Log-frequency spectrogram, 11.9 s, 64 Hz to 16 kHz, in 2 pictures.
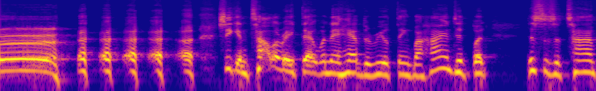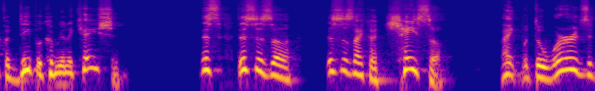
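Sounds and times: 
man imitating a cow mooing: 0:00.0 - 0:00.8
laughter: 0:00.8 - 0:02.0
speech: 0:00.8 - 0:07.3, 0:08.0 - 0:11.8.

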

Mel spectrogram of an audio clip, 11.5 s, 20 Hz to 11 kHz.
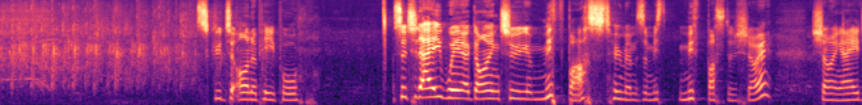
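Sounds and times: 
crowd applauding: 0:00.0 - 0:02.8
speech: 0:02.8 - 0:04.3, 0:05.3 - 0:11.4.

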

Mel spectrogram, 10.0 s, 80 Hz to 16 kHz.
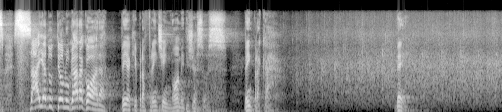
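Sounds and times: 
speech: 0:00.0 - 0:05.6, 0:07.9 - 0:08.3
large church audience applauding: 0:05.8 - 0:10.0.

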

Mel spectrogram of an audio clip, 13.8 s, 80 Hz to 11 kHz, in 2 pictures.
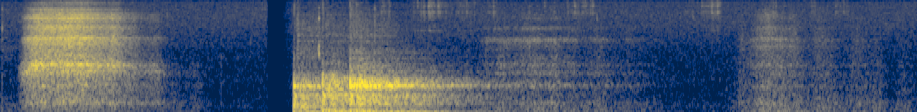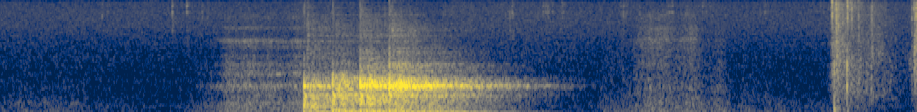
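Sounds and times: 
person breathing heavily after knocking on a door: 0:00.0 - 0:01.6, 0:03.1 - 0:07.7, 0:08.3 - 0:12.8.

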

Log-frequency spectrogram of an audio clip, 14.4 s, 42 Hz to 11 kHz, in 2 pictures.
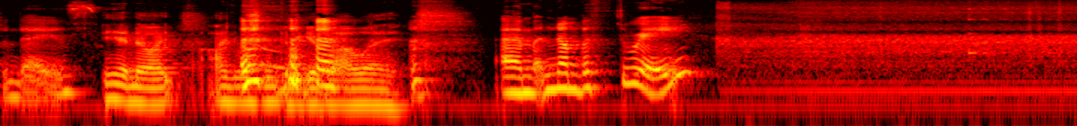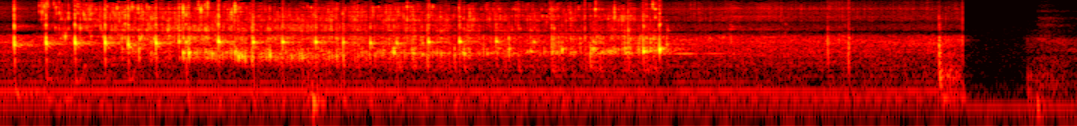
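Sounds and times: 
speech: 0:00.1 - 0:04.9
laughter: 0:01.4 - 0:02.6
wine glugging and pouring into a bowl: 0:07.2 - 0:12.2.

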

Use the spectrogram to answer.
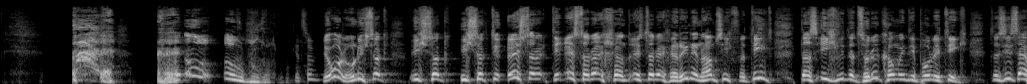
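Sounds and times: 
person clearing throat: 0:00.7 - 0:02.9
person coughing: 0:00.7 - 0:02.9
speech: 0:01.0 - 0:10.2.

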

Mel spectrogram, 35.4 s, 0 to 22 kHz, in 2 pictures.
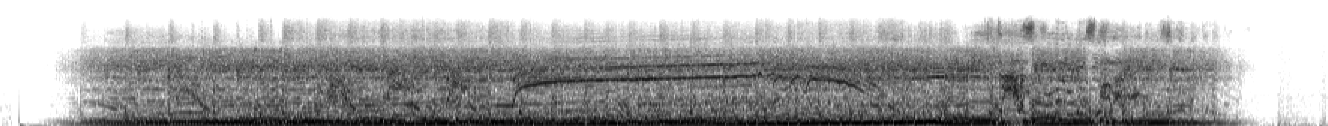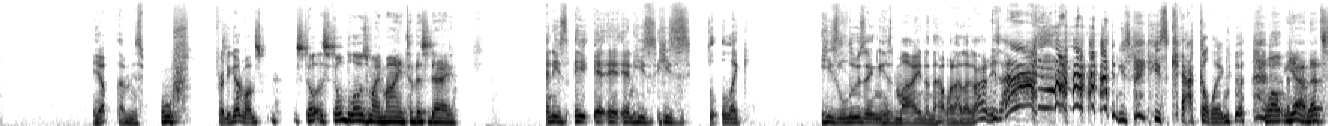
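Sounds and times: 
loud distorted rock band music: 0:00.0 - 0:17.8
rock singer's high-pitched scream on record: 0:01.0 - 0:16.4
speech: 0:19.3 - 0:23.9, 0:25.0 - 0:27.8, 0:28.6 - 0:31.7, 0:32.6 - 0:35.4
laughter: 0:31.0 - 0:35.4.

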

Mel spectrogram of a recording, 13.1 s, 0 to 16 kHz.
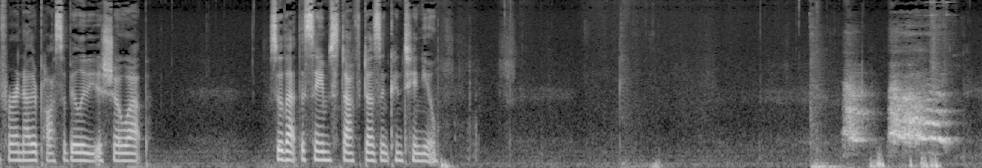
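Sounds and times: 
speech: 0:00.0 - 0:02.0, 0:03.6 - 0:06.0
dog barking: 0:11.2 - 0:12.9.

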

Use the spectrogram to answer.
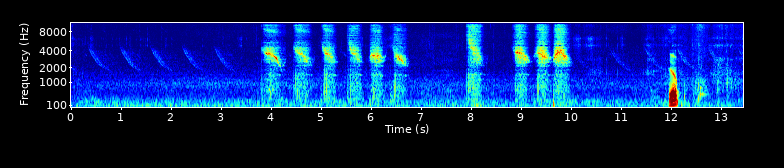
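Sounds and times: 
bird giving harsh raspy calls: 0:03.8 - 0:06.8, 0:07.9 - 0:10.1
speech: 0:12.0 - 0:12.2.

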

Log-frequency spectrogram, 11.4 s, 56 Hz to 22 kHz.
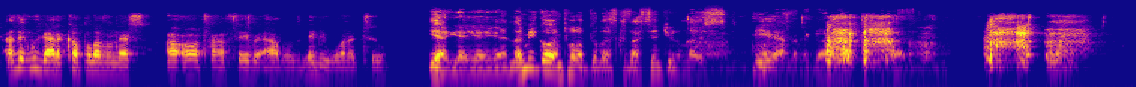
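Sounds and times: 
speech: 0:00.1 - 0:09.4
person coughing hard from smoking weed: 0:08.2 - 0:11.0.

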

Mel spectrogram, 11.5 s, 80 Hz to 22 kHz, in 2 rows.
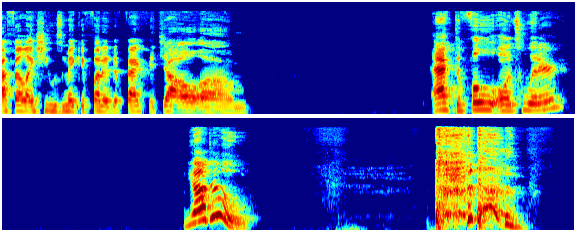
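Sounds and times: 
speech: 0:00.0 - 0:02.6, 0:04.3 - 0:05.7, 0:07.6 - 0:08.3, 0:10.0 - 0:11.1
harsh strained raspy cough from a person with a sore throat: 0:10.0 - 0:11.1.

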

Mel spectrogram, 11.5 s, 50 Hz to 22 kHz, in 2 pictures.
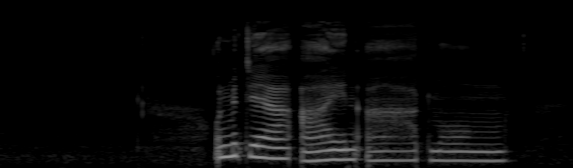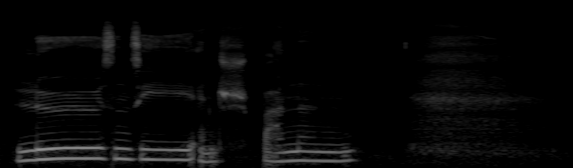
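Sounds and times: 
speech: 0:02.1 - 0:05.2, 0:05.9 - 0:09.4
long steady exhale during a guided breathing exercise: 0:09.8 - 0:11.2.

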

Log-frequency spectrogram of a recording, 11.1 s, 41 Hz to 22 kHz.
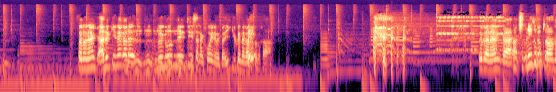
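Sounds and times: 
speech: 0:01.6 - 0:05.6, 0:07.4 - 0:08.2, 0:09.6 - 0:11.1
people laughing: 0:02.3 - 0:04.2, 0:04.8 - 0:05.2, 0:07.4 - 0:08.4
electronic doorbell chiming for a delivery: 0:08.7 - 0:10.3.

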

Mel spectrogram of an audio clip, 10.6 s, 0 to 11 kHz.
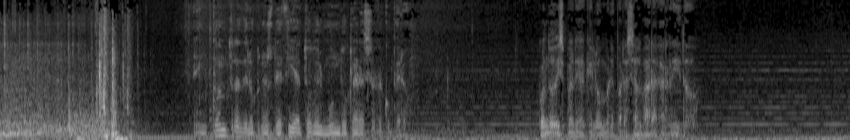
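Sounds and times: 
door pushed shut with a rumbling slide and soft thud: 0:00.0 - 0:01.8
speech: 0:02.7 - 0:05.4, 0:06.8 - 0:08.8.

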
